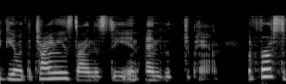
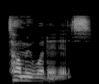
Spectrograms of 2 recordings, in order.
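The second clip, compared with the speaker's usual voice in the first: king speaking; 2 semitones lower than usual. A narrator's reading. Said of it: "said he".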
